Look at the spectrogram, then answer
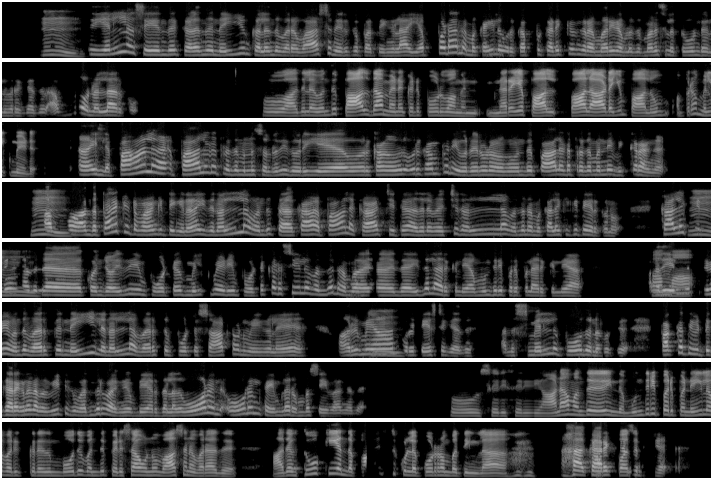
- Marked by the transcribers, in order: anticipating: "எப்படா நம்ம கையில ஒரு கப்பு கிடைக்குங்கிற மாதிரி, நம்மளுக்கு மனசுல தூண்டல் வருங்க"; tapping; in English: "மில்க் மேய்டு"; drawn out: "ஏ"; drawn out: "ம்"; inhale; background speech; other noise; other background noise; inhale; laughing while speaking: "பக்கத்து வீட்டுக்காரங்கலாம் நம்ம வீட்டுக்கு வந்துருவாங்க எப்டியாருந்தாலும்"; inhale; chuckle; unintelligible speech
- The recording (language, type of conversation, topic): Tamil, podcast, உணவு சுடும் போது வரும் வாசனைக்கு தொடர்பான ஒரு நினைவை நீங்கள் பகிர முடியுமா?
